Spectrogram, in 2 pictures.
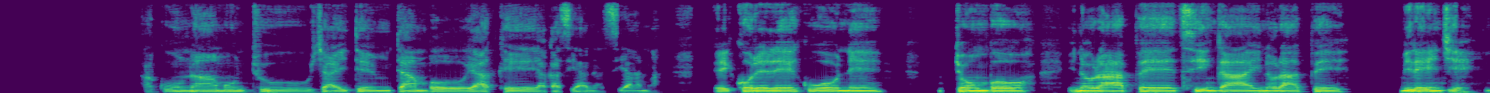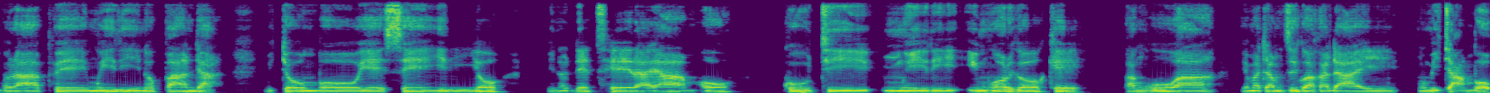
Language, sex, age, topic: Ndau, female, 25-35, health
